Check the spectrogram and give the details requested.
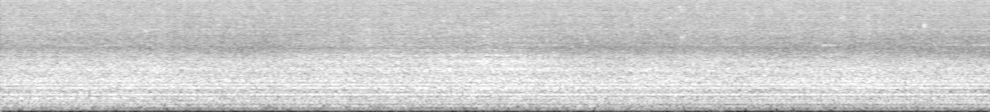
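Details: Continuous mechanical hum with steady low tones and broadband hiss, and no animal calls.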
